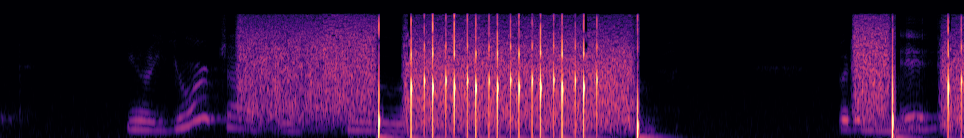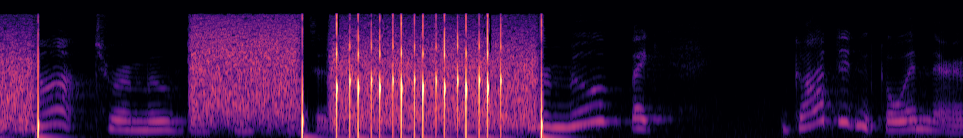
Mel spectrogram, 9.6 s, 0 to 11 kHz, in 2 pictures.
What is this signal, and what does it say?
Pulse dialling, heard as a rotary dial, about 9 pulses a second, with speech in English. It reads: 9 1 8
